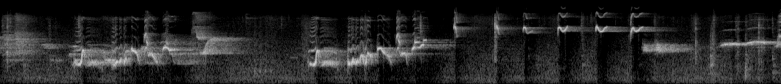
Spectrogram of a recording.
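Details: Song of a white-rumped shama in display: warbled mellow phrases, then a series of crisp, spaced high notes repeated several times and a final rising whistle.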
